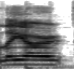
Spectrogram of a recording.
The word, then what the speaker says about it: Leov: or Tasha Leo. Just to point out, it's spelled L-E-O-V, just to mess with everyone's minds.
